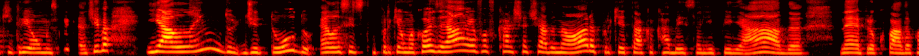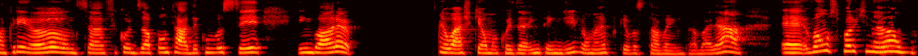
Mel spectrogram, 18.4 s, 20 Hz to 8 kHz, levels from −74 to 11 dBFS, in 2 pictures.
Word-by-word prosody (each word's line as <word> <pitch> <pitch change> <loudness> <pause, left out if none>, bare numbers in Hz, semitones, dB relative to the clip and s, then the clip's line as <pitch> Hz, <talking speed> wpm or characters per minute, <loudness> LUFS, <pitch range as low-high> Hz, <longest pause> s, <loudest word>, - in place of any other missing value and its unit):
que 235 -4 -10
criou 235 -2 -1
uma 220 - -3
expectativa. 290 - -3 0.4
E 255 +3 +3
além 275 +8 +6
do 255 -4 -3
de 210 +4 -2
tudo, 235 +1 -2
ela 245 +2 +1
se 260 +1 -2
des 235 0 +3 0.2
porque 255 0 -4
uma 230 -1 0
coisa 280 +2 +2
é: 260 - +1
"Ah, 310 +3 +4
eu 300 - -1
vou 290 +1 -6
ficar 275 +1 -6
chateada 255 -3 -4
na 225 -1 +2
hora", 290 +1 +5
porque 235 -1 -6
tá 225 -2 -2
com 230 - -11
a - - -23
cabeça 210 -1 -5
ali 200 0 -5
pilhada, 195 0 +1 0.4
né, 215 0 +1
preocupada 205 0 0
com 215 - -9
a - - -3
criança, 220 -3 +1
ficou 220 +3 -6
desapontada 210 -1 0
com 225 +2 -6
você. 235 0 +1 0.4
Embora 230 +3 +3 0.9
eu 220 -2 +2
acho 200 0 +3
que - - -6
é - - 0
uma 195 -1 -4
coisa 190 -1 -3
entendível, 200 +2 -4
né, 195 +2 -3
porque 195 -3 -11
você 180 0 -7
estava 170 -2 -6
indo 160 0 -10
trabalhar. 190 +9 -1 0.4
Eh, 215 -2 +3
vamos 280 +6 +1
supor 295 -1 +2
que 290 -1 -6
não. 255 -4 +2
225 Hz, 190 wpm, -25 LUFS, 205-255 Hz, 0.9 s, além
